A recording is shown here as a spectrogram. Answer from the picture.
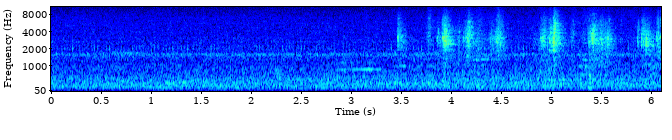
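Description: Make-up brush sweeping over the skin of the cheek: faint room tone at first, then a handful of short, soft swishes in the second half.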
